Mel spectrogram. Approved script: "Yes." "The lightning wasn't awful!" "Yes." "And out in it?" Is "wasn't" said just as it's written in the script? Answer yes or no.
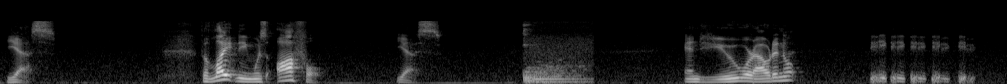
no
